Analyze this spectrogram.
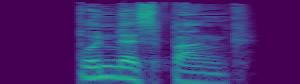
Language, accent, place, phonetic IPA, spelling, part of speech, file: German, Germany, Berlin, [ˈbʊndəsˌbaŋk], Bundesbank, proper noun, De-Bundesbank.ogg
- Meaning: Deutsche Bundesbank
